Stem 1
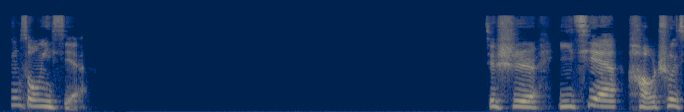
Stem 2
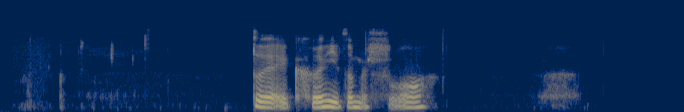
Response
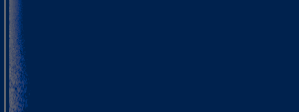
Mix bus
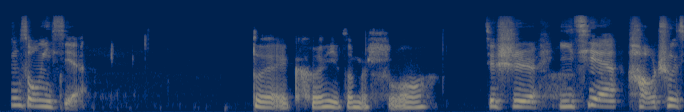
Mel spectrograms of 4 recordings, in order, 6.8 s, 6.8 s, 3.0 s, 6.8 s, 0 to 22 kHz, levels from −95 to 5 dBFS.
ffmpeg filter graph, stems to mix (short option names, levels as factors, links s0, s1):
-filter_complex "[0:a]lowpass=f=7800:w=0.5412,lowpass=f=7800:w=1.3066,lowshelf=f=210:t=q:w=3:g=-7,volume=1.26[s0];[1:a]volume=0.794[s1];[s0][s1]amix=inputs=2:normalize=0,acompressor=threshold=0.0251:ratio=6"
